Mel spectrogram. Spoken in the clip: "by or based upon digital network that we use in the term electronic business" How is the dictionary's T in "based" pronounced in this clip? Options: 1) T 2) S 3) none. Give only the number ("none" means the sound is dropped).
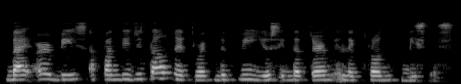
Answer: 3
